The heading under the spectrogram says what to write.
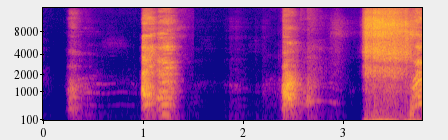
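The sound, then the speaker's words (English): A dog gives four short, sharp barks with uneven gaps between them. The barks are loud, and the final one is longer and harsher. No one speaks. “Oh, dog doesn't like rugby.”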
